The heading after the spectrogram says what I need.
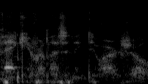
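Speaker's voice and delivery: hushed, very quiet, breathy, barely-there whisper. Imitating the other speaker's show sign-off: imitating someone speaking really quietly. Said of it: "really qu-, quiet".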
